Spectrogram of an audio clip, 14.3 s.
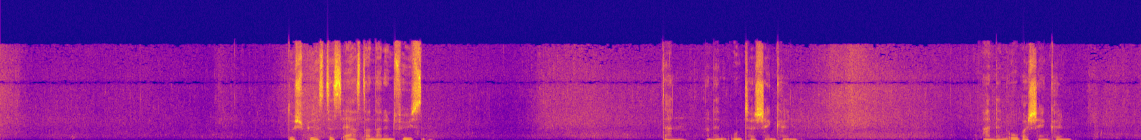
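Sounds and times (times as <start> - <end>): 
water waves lapping: 0.0 - 14.2
speech: 3.6 - 5.5, 9.3 - 10.1, 12.3 - 13.5.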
